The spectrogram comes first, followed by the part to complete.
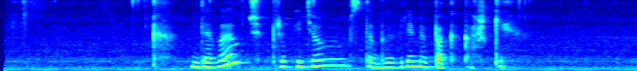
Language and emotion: Russian, neutral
